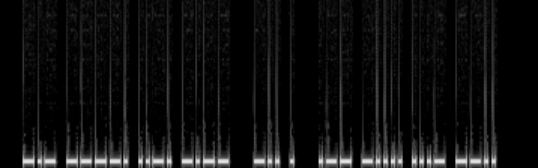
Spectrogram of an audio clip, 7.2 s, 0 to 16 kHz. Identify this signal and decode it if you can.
Morse code, heard as a keyed tone, about 25 wpm, 700 Hz. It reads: K9FY DE W6VZ
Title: USA Callsign DE Callsign - 4 Characters - 25wpm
